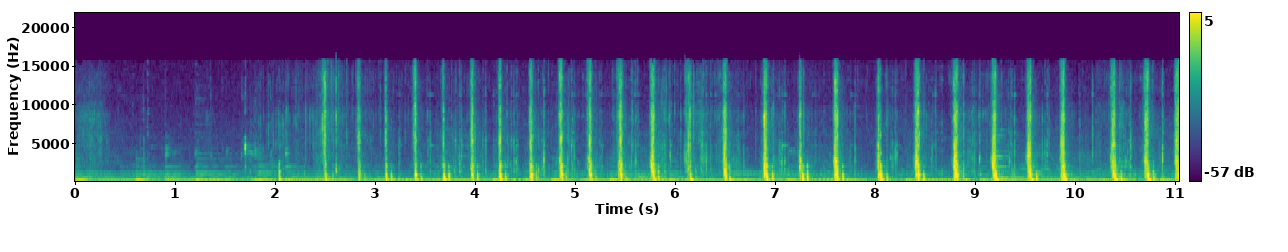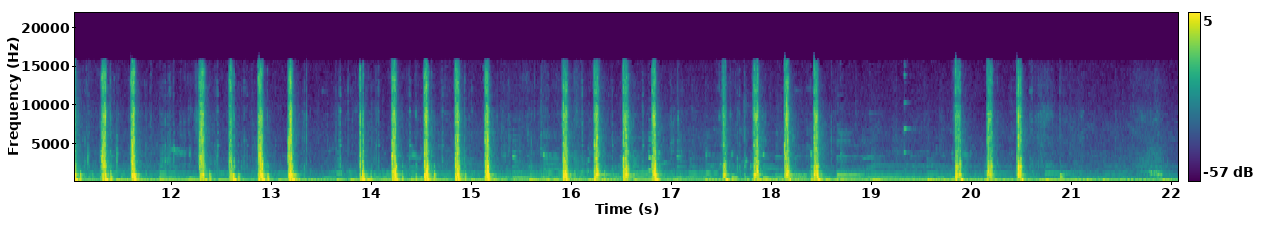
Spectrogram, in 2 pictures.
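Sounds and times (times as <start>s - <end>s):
soft background music: 0.0s - 22.0s
knife chopping on wooden board: 2.0s - 18.6s, 19.8s - 20.7s.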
